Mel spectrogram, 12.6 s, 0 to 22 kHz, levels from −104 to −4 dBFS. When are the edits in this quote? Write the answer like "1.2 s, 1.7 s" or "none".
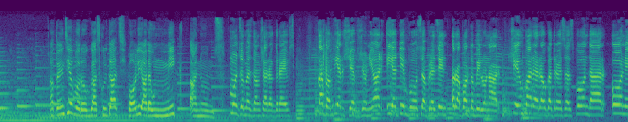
11.6 s

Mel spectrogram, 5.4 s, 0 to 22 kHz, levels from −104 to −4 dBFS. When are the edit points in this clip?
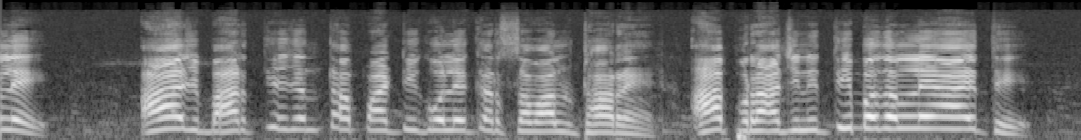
3.3 s

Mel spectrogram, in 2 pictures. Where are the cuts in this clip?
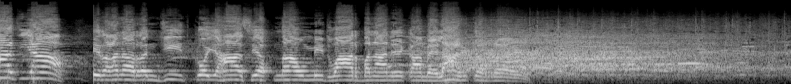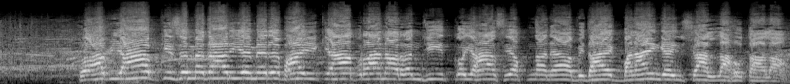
0.9 s

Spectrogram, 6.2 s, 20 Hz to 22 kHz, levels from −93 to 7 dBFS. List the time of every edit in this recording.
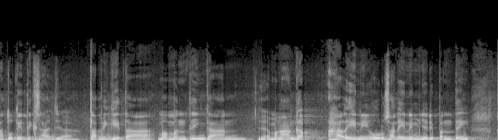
1.0 s, 1.9 s, 3.1 s

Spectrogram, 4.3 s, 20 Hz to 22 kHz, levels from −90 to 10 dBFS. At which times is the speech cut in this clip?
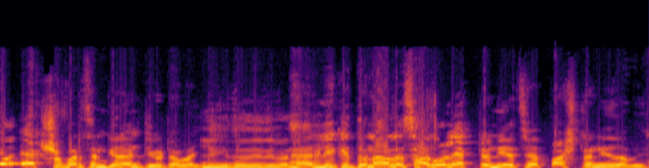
none

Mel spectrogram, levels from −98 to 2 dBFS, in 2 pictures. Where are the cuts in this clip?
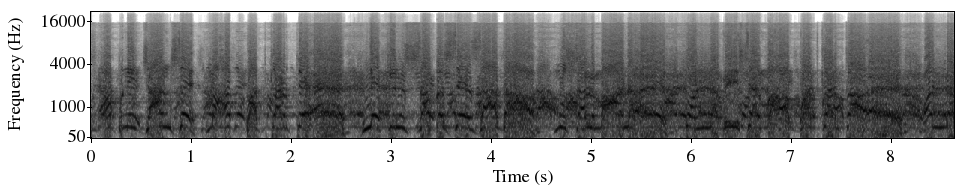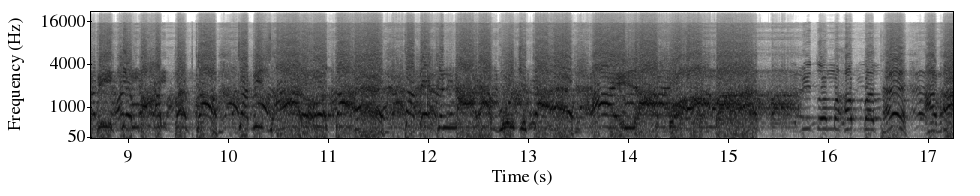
15.8 s

